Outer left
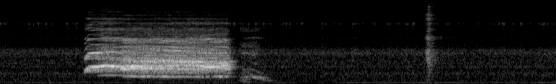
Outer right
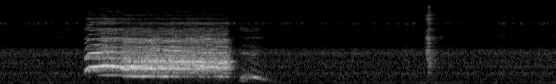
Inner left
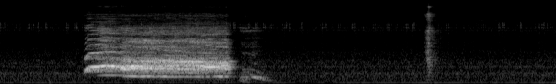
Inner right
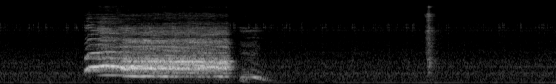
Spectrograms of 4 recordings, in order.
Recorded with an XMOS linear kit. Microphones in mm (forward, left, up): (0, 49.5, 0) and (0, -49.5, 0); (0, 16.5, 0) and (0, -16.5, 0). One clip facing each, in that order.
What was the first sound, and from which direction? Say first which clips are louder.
A scream: even, even; centre (ahead or behind).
